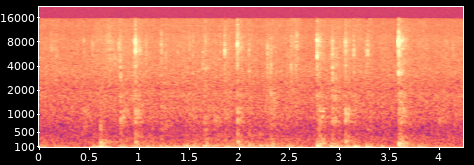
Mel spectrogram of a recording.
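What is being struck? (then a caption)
Plastic laptop keyboard. Bare fingertips with short nails type continuously on a black plastic laptop keyboard, tapping out a script. The quiet, rapid taps are mostly soft, low thuds with faint bright clicks on top, and each one dies away almost at once. A few presses land noticeably harder than the rest.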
